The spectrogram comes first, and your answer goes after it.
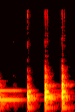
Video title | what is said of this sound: Reconstructing the Anglo-Saxon harp (clip) | it looks like a plank of solid wood but it's actually hollow inside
